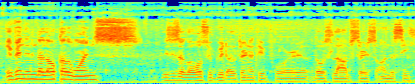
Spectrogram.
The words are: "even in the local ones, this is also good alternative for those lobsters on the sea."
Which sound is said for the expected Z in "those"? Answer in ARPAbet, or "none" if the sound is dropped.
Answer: S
